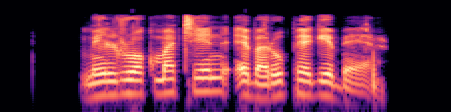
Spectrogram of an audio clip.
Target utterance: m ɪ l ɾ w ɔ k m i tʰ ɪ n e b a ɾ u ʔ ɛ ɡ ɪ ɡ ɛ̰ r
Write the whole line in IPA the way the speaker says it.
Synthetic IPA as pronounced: m ɪ l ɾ w ɔ k m a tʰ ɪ n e b a ɾ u p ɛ ɡ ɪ b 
